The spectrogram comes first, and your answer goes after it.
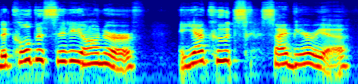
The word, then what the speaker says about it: Yakutsk: Presents how to pronounce Yakutsk. Yakutsk. Yakutsk. Build this word from the stress syllable Kutsk. Try Kut, Kuts, Kutsk.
